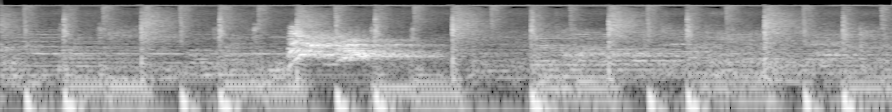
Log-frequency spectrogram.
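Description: Background music with a steady beat, over which a golden retriever puppy barks once about a second and a half in.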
